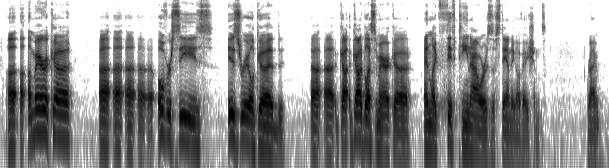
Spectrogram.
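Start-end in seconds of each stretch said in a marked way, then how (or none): 0.2-8.2 slow, stumbling, rambling speech, uh after uh. Answering a viewer's question with an impression of Biden's speech: Biden State of the Union impression. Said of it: "here's my impression of the State of the Union".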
